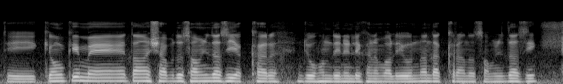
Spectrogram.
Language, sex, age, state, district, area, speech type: Punjabi, male, 18-30, Punjab, Patiala, rural, spontaneous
